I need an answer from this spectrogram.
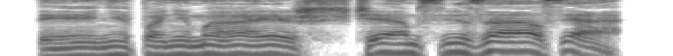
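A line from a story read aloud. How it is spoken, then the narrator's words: Growling rooster. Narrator (Russian): рычал боевой петух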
